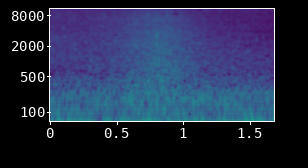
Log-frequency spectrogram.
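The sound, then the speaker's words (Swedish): A wave surges against the bow of a sailboat sailed single-handed at sea as the roller-furling jib sheet is hauled in: a brief swelling splash rising out of steady wind rumble and rushing water, then settling back into the continuous roar of the open sea. “Drar åt skotet på rullfocken medan en ny våg attackerar båtens för.”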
